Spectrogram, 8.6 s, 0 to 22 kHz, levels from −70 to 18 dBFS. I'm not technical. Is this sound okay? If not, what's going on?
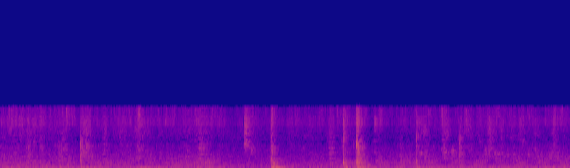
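No. Throughout, the sound is grainy and rough, with a noisy texture where tones should be clean, and it's dull because nothing reaches above 8.3 kHz. That is likely Opus compression squeezed hard: missing detail gets filled with noise, and the top is trimmed off.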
